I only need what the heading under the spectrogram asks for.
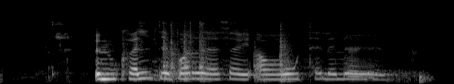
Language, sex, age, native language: Icelandic, female, 12, Icelandic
